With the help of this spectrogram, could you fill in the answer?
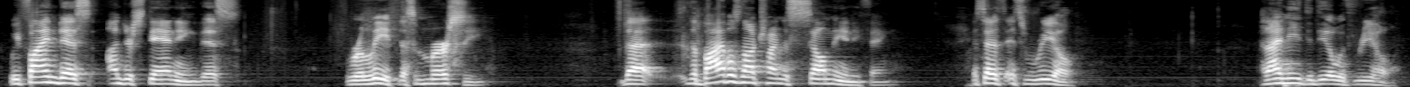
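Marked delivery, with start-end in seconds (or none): none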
